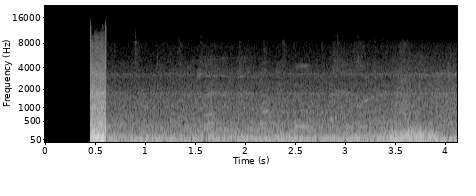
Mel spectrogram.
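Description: After a moment of silence, a short loud thump about half a second in, then steady street ambience: a low rumble of traffic and wind on the microphone, with faint distant voices.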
